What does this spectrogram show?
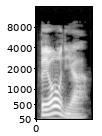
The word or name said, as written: paeonia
